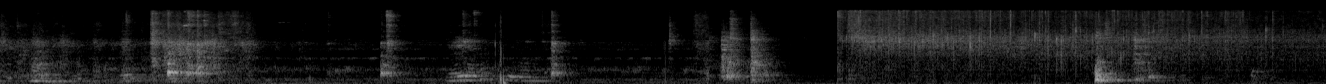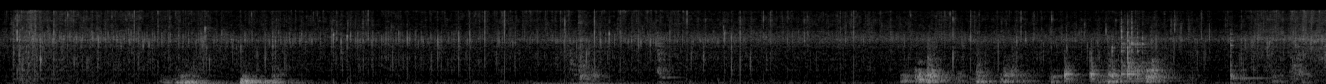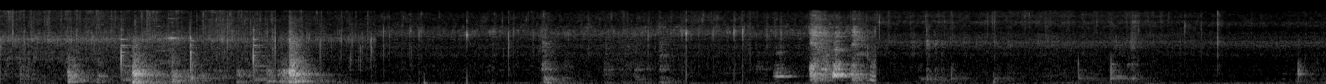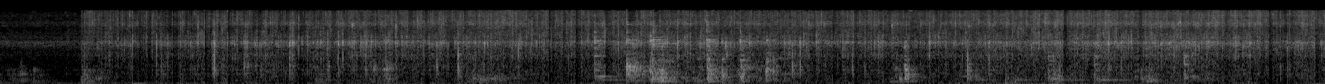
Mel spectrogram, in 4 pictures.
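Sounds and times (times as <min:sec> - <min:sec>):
paneer sizzling in oil: 0:08.4 - 0:53.0
stirring knocks and scrapes: 0:22.3 - 0:29.8.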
